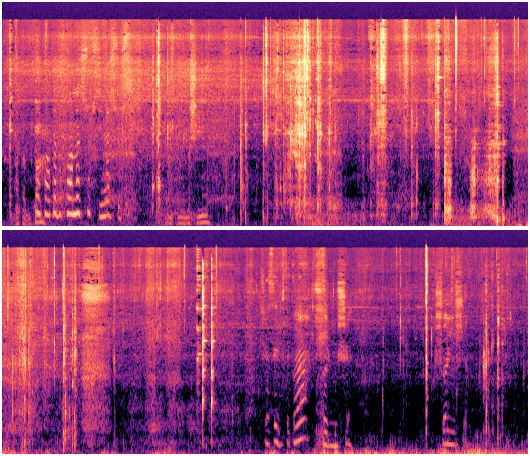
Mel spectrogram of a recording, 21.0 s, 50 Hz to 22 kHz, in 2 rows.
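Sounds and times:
glass cups and dishes clinking: 14.4 - 14.8.

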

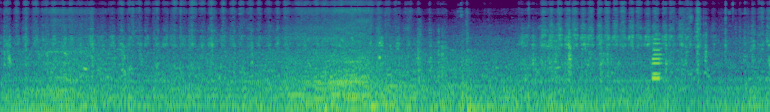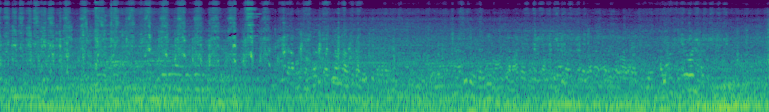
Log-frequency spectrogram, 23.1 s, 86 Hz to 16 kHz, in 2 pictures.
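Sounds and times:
sharp squeak: 11.3 - 15.8.

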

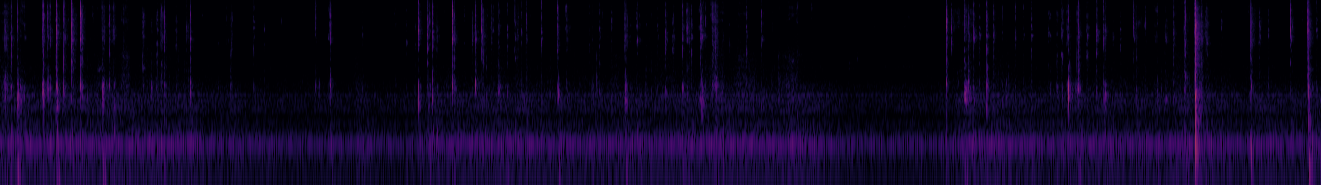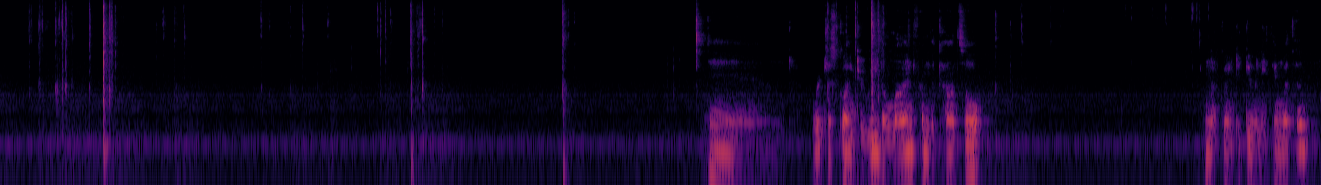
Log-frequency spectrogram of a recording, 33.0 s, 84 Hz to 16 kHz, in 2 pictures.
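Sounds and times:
computer keyboard typing: 0.0 - 4.2, 5.0 - 9.6, 11.8 - 18.9, 19.8 - 20.6, 21.2 - 22.1, 27.0 - 27.6
faint steady hum: 0.0 - 33.0.

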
